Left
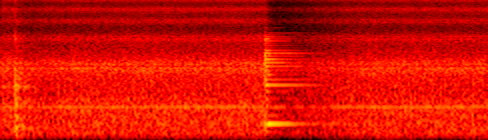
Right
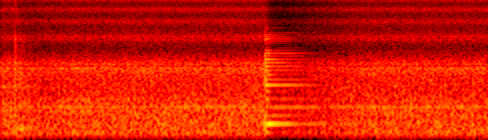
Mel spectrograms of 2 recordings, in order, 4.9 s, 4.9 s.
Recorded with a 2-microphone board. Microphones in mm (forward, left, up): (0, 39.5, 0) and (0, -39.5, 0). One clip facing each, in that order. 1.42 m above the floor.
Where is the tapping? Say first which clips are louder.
Left 3 dB; 25° left (ahead or behind), 2.5 m.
